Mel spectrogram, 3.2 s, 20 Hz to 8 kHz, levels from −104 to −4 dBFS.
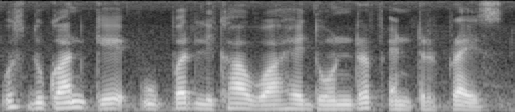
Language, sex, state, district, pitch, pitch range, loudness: Hindi, male, Arunachal Pradesh, Lower Dibang Valley, 120 Hz, 110-135 Hz, -19 LUFS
